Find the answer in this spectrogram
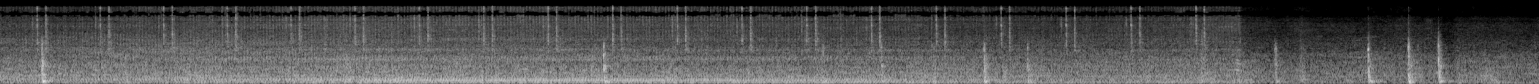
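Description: GY-2 automatic paper counting machine running: a steady hiss and hum from its vacuum system, with light clicks every so often. The hiss stops about twelve seconds in, and a few knocks follow near the end.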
